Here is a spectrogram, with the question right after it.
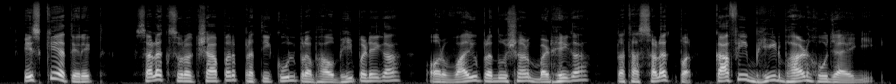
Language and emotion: Hindi, neutral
